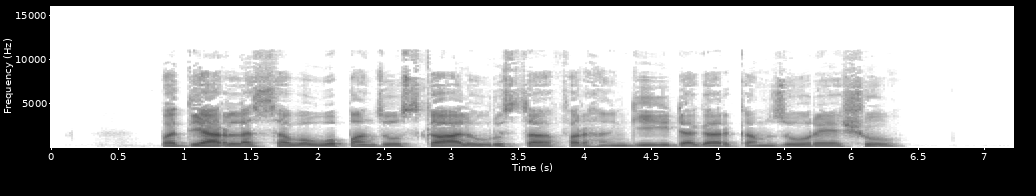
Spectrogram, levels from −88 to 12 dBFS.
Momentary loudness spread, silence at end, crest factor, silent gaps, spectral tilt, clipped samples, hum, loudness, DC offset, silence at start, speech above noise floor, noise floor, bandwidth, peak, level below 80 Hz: 9 LU; 0.9 s; 22 dB; none; -5 dB/octave; under 0.1%; none; -26 LUFS; under 0.1%; 0.85 s; 55 dB; -81 dBFS; 11.5 kHz; -6 dBFS; -74 dBFS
